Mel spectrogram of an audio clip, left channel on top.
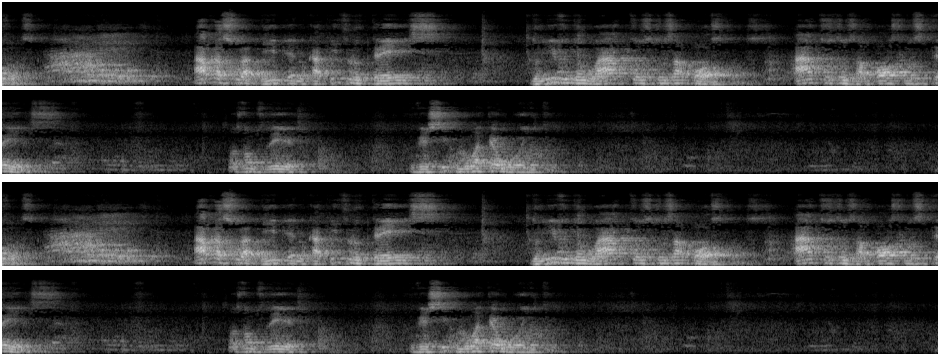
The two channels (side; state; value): both; identical; correlation 1.00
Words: Abra sua Bíblia no capítulo 3 do livro do Atos dos Apóstolos. Atos dos Apóstolos 3. Nós vamos ler o versículo 1 até o 8.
